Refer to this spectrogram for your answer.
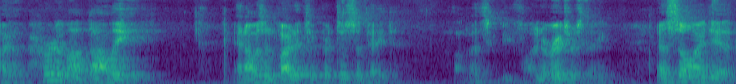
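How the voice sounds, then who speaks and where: With audible room echo and noticeable background noise, a man with a fairly high pitch talks at a moderate pace, showing ordinary pitch variation and big swings in loudness. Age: 70s. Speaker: landscape painter. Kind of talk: audience comment.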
